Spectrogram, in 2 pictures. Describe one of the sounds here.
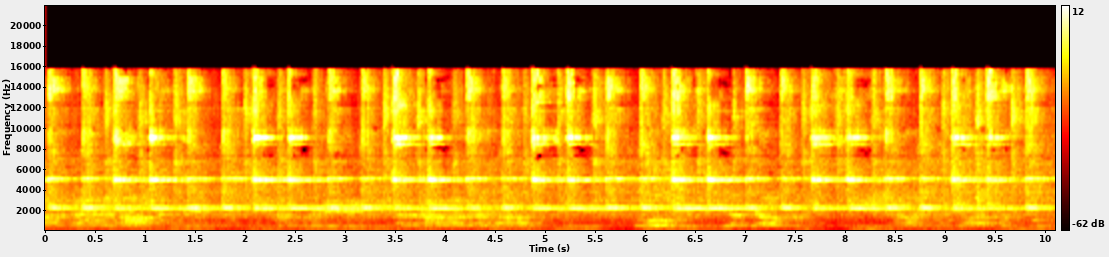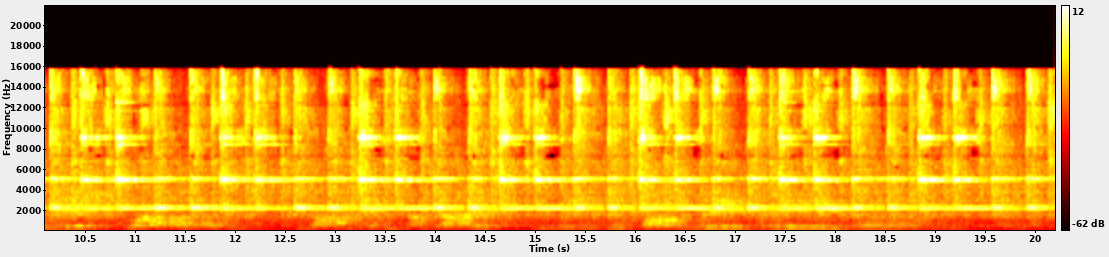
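A man chants softly nearby.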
